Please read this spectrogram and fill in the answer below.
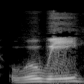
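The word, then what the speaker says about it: WUE: witchy this is the Western undergraduate exchange pronounced uh wooe that's exactly what it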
